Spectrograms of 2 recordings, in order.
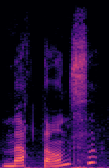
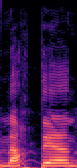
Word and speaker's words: Martens: Est-ce que je le prononce bien? Tu prononces bien, c'est bon! C'est rare que quelqu'un là du premier coup en plus. Mais je me suis pratiquée avant parce que je disais Martin, puis il dit que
